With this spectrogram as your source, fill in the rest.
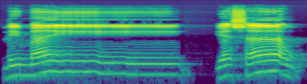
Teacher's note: নুনকে ইয়ার সঙ্গে মিলিয়ে এক আলিফ গুণ্য করে পড়তে হবে। লিমাই ইয়াশাউ, শা, এই মদের পরে একই সাথে কি আসছে হামজা মধ্যে মুত্তাসিল 4 আলিফ পরিমাণ টেনে পড়তে হবে। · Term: ইদগামে নাখিস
